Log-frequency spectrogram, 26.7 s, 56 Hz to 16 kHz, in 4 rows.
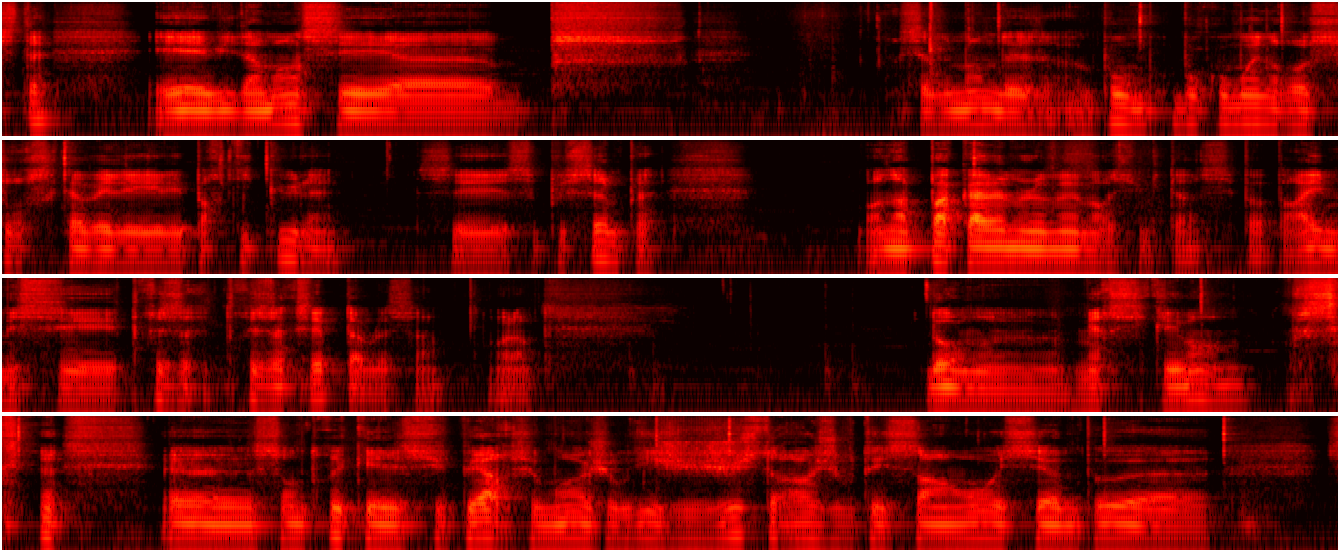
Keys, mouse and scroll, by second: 0.9-2.3 scroll up 1, 2.3-3.4 drag, 3.4 scroll down 2, 5.0-5.9 shift+middle drag, 5.9-6.4 scroll up 4, 6.4-7.3 shift+middle drag, 7.3 scroll up 1, 8.0-11.0 middle drag, 11.7-14.7 scroll down 1, 16.5-17.6 drag, 18.8-19.3 scroll down 4, 19.3-20.4 middle drag, 20.4-23.3 scroll up 3, 23.3-24.9 middle drag, 24.9-25.5 scroll up 2, 25.5-26.7 middle drag.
